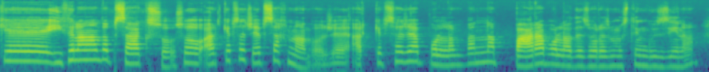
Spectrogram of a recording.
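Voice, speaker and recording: In a normal speaking voice, a woman talks at a moderate pace with hardly any pauses, a fairly high pitch and ordinary pitch variation. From Russia, moved to Cyprus at 12. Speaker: multi-sport enthusiast and photographer. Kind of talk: casual chat.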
